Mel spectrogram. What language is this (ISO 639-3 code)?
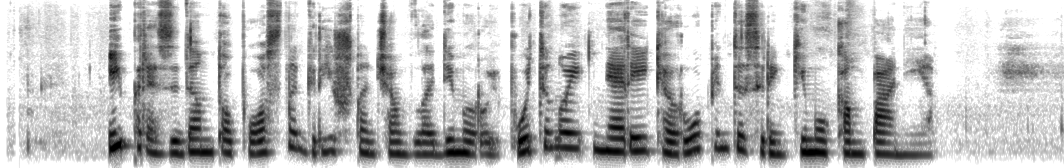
lit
